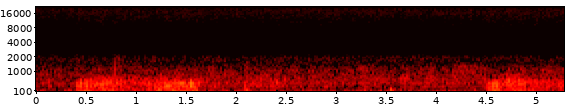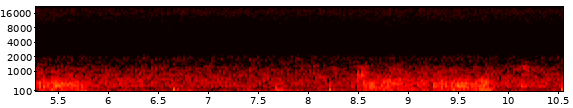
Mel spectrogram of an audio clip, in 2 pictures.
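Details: Real ventilated patient's chest recording: wheezing.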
